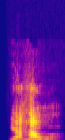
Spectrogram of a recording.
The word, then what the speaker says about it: Yahweh: Meaning that we all, in order to speak the name of the Most High God, you have to say it in Hebrew, Yahweh. That's how it's pronounced.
